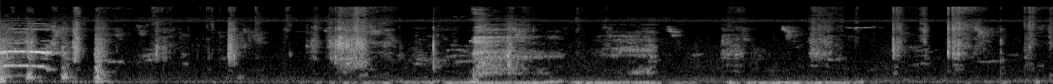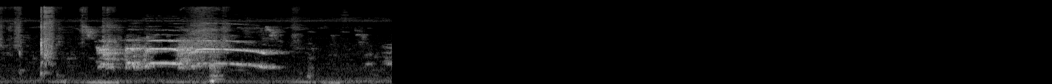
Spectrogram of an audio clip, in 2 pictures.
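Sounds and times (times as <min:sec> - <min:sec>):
rooster crowing: 0:00.0 - 0:00.8, 0:11.5 - 0:13.5.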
